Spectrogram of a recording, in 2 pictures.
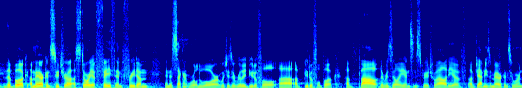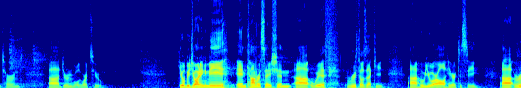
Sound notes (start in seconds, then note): none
